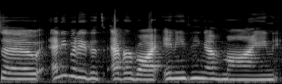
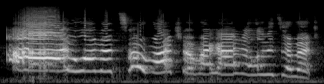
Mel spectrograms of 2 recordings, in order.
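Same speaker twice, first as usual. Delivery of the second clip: ecstatic shout; 11 dB louder than usual. Real, not acted. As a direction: shriek your love for it, overwhelmed. Delighted by app animation.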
